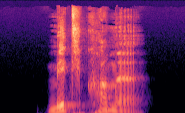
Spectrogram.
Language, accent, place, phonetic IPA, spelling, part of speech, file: German, Germany, Berlin, [ˈmɪtˌkɔmə], mitkomme, verb, De-mitkomme.ogg
- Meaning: inflection of mitkommen: 1. first-person singular dependent present 2. first/third-person singular dependent subjunctive I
